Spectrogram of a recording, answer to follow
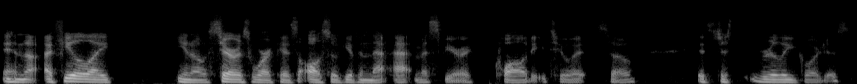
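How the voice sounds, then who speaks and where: A man hosting a casual interview, phrasing his questions and comments tentatively, in halting pieces. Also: lowish voice, fairly even intonation, gravelly, darkish tone, breathy edge, dry recording.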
